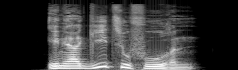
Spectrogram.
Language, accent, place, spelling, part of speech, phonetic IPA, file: German, Germany, Berlin, Energiezufuhren, noun, [enɛʁˈɡiːˌt͡suːfuːʁən], De-Energiezufuhren.ogg
- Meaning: plural of Energiezufuhr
